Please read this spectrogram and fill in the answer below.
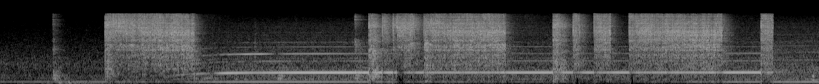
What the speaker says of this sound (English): I am using flux core on this.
